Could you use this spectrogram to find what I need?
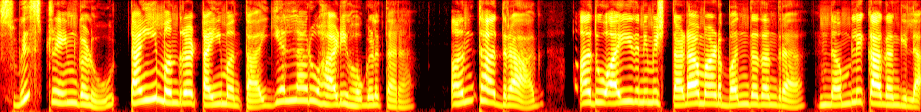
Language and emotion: Kannada, surprised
